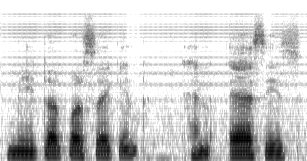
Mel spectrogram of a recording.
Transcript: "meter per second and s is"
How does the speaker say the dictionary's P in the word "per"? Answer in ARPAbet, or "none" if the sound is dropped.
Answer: P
